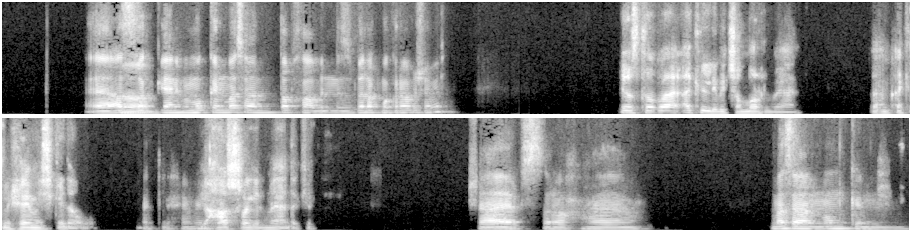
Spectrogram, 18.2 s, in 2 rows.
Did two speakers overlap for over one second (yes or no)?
no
